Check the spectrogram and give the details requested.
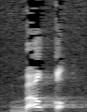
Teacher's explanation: diucapkan dengan suara yang tebal dan dalam posisi sukun maka terdengar pantulan suara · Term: huruf q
